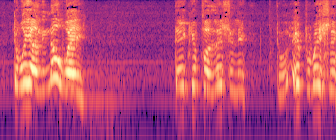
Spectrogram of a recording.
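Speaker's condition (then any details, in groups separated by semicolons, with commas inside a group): Cerebral palsy; from birth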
